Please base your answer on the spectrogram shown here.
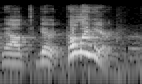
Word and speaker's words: collinear: So, today we're going to be going over collinear and coplanar. That's actually what this stuff means. This is not collinear.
